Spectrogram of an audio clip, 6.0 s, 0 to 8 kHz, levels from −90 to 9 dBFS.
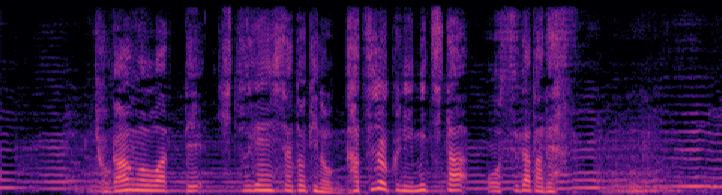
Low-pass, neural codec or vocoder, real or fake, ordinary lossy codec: none; codec, 16 kHz, 8 kbps, FreqCodec, larger model; fake; none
